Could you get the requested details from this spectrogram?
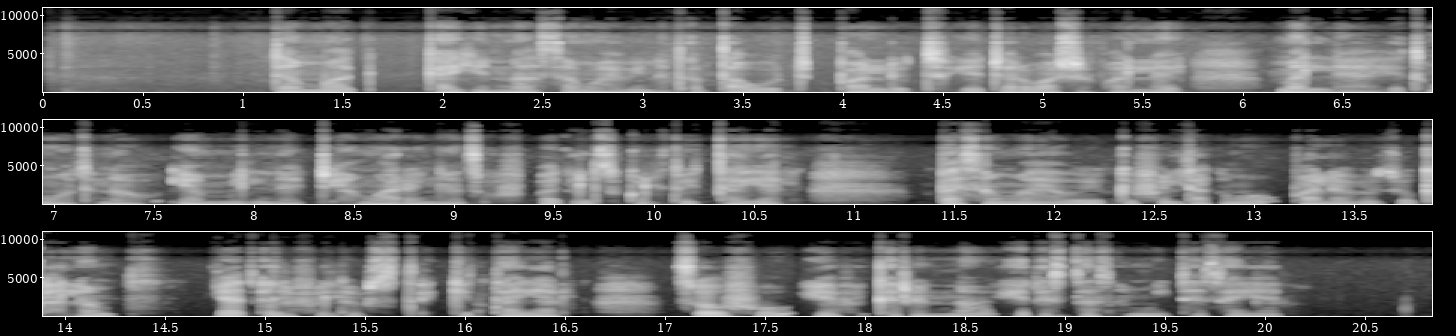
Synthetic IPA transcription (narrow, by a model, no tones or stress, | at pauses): d̪̥əmːakʼ | kʼəjːɪnːasəmajawinət̪ʼaβt̪ʼawo̞t͡ʃːb̥alːut̪jɛd͡ʒəɾβaʃɨfallːajməlːəjajɛt̪mot̪nəwjɛmːilnət͡ʃʼijamaɾəɲːasʼɨhfb̥əkʼɨlsʼɡo̞lt̪ʰo̞jɪt̪ʰːajːal | b̥əsəmajawiɡɨfɨld̪əɡmob̥aləβɨzukʼələm | jɛt̪ʼɨlflɨβst̪ʼɨɡɪt̪ʰːajːalsʼɨfujɛfɨkʼɨɾɨnːajɛd̪əst̪ʰasɨmːet̪ʰəsajːal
